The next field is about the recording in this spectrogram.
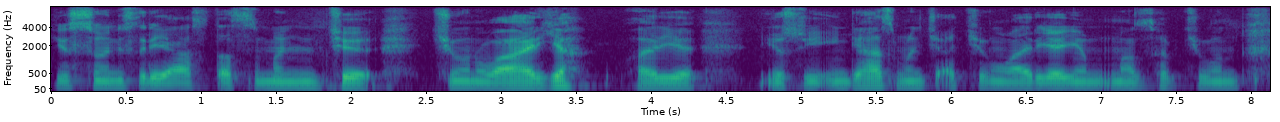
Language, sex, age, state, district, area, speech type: Kashmiri, male, 18-30, Jammu and Kashmir, Pulwama, rural, spontaneous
